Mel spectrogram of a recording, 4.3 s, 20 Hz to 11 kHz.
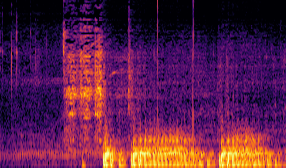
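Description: Carburetted Kawasaki Ninja 250 parallel-twin engine being started. The starter cranks briefly about a second in, the engine catches about a second and a half in, then runs loud with a couple of quick blips of the throttle.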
